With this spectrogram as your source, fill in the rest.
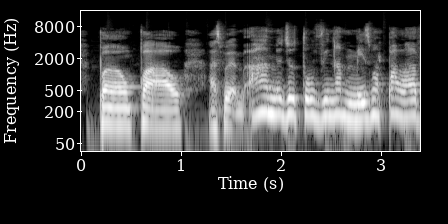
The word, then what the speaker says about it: pão: falando isso tipo quando eu tô ensinando o pão pau pão pão pão Ai meu Deus eu tô ouvindo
